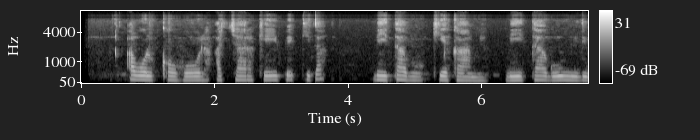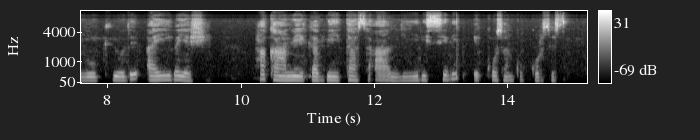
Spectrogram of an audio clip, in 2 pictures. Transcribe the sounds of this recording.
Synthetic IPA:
ʔɐwɔlkʼːɐwɦoːlɐʔːt͡ʃːaːɾɐkʰeːpːɛkːɪt̪ɐ | biːt̪ːaːbuːkʰːɪjɐkaːme | biːt̪ːaːɡuːmːɪd̪ɪbuːkʰːɪjoːd̪ɛɐjbɐjɐʃːi̥ | hɐkaːmeːkːɐbiːt̪ːaːsɐʔa̰ːɡiːɾɪsːɪd̪ɪ | ɛkʼːɔsɐnkɔkːɔɾses

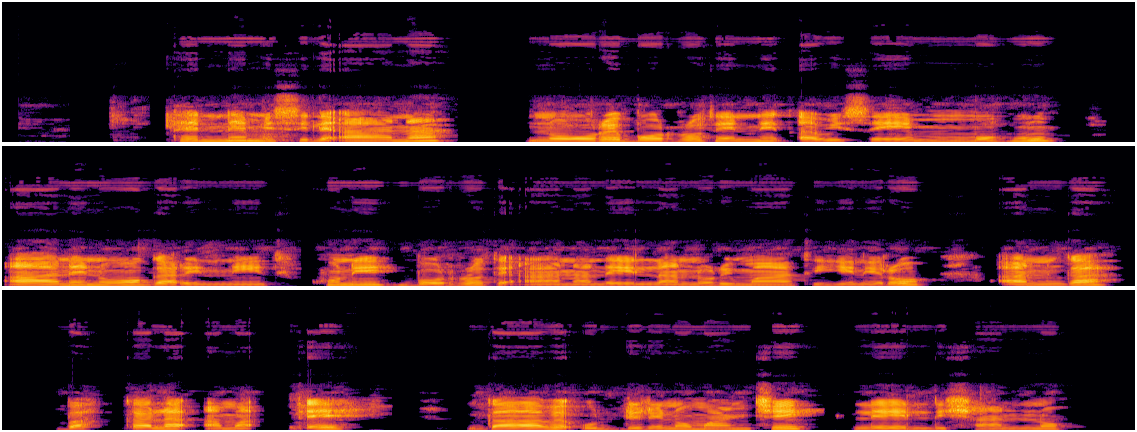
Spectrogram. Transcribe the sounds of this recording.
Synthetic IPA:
t̪ɛnːɛmɪsɪlɛ̰ʔaːnɐ | noːɾɛbɔrːɔt̪ɛnːɪt̪ʼɐwɪseːmːɔɦʊ | ʔaːnɛnoːɡɐɾɪnːiːt̪ɪ̥kʊnɪbɔrːɔt̪ɛ̰ʔaːnɐle̞ːlːɐnːɔɾɪmaːt̪ɪjɪnɪɾɔɐŋɡɐ | bɐkːɐlɐʔɐmɐt̪ʼːɛ | ɡaːwɛʔʊd̪ːɪɾɪnɔmɐnt͡ʃɪ | le̞ːlːɪʃɐnːɔ

